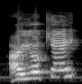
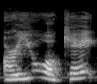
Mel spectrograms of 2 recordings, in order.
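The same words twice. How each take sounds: First: It is said flatly, without warmth. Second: It is said warmly, with concern. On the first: The helper feels no empathy for the person. "in his tone of voice, you will hear no empathy" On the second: The helper feels empathy for the person. "but no, like, oh"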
